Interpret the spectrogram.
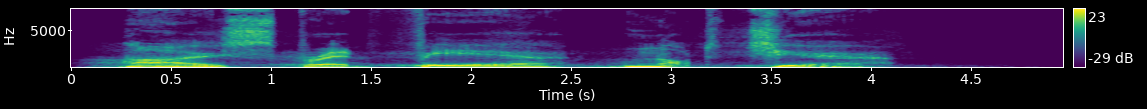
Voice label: Male Undead Greetings

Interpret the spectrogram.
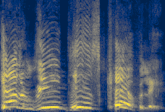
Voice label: Male Mech Emote; Unidentified Contract

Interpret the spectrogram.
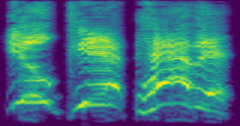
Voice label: Female Sprite Attack

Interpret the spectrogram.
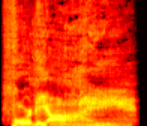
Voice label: Male Worgen Attack

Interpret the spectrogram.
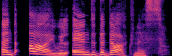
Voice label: Female Draenei MIRROR START

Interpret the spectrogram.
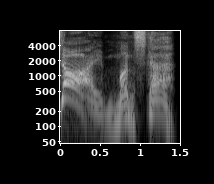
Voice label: Male Human Attack

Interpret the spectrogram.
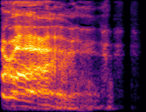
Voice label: Male Orc Death; Kargath

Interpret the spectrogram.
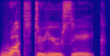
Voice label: Female Human Greetings

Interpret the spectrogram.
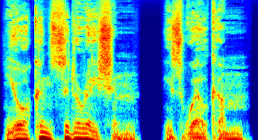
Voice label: Orc Emote Thanks; Nerzhul

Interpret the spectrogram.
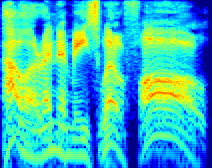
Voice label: Male Blood Elf Play

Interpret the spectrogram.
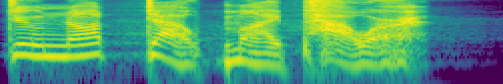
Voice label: Female Undead

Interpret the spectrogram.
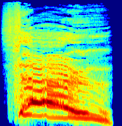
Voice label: Female Troll Death

